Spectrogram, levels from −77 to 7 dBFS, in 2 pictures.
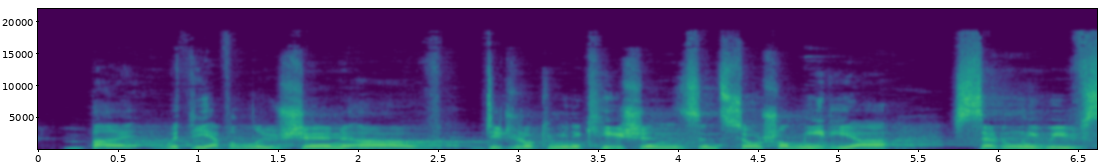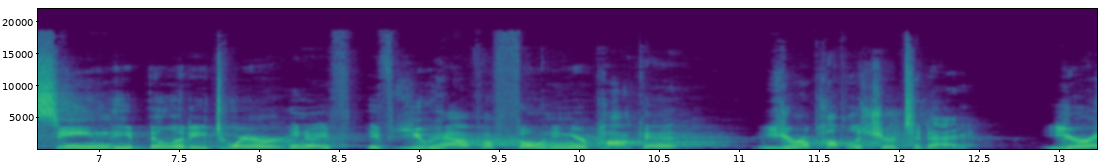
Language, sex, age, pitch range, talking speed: English, male, 30-49, 125-170 Hz, 150 wpm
